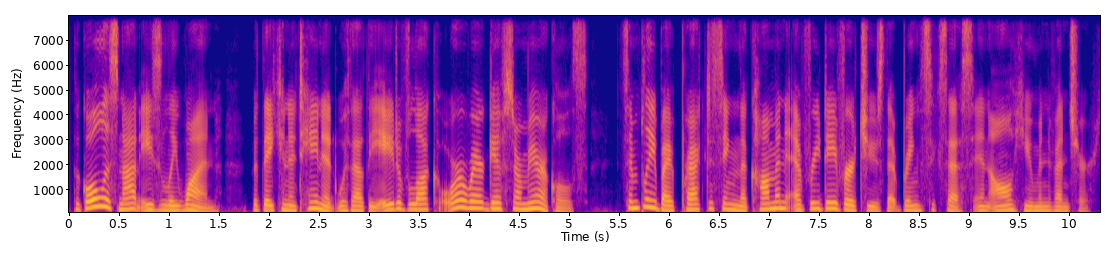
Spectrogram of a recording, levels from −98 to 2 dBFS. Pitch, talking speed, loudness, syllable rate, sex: 200 Hz, 200 wpm, -19 LUFS, 5.6 syllables/s, female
